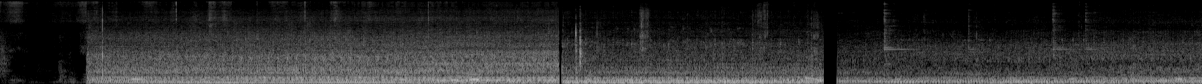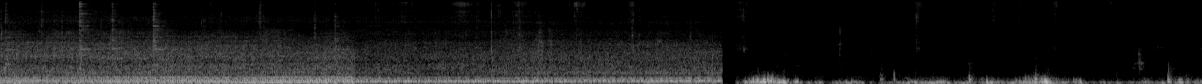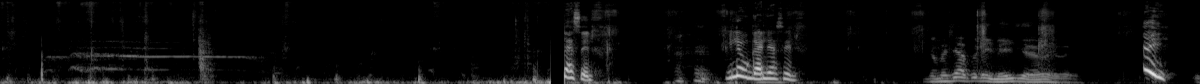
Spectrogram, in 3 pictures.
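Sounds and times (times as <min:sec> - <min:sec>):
engine running steadily: 0:00.9 - 0:19.3.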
